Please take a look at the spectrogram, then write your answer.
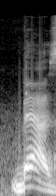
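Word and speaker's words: badge: এর পরে এন বা জি থাকলে ডি লেটারটি সাইলেন্ট থাকবে। এখানে খেয়াল করেন বাজেট, ব্যাজ, ডি এর পরে জি আছে।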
